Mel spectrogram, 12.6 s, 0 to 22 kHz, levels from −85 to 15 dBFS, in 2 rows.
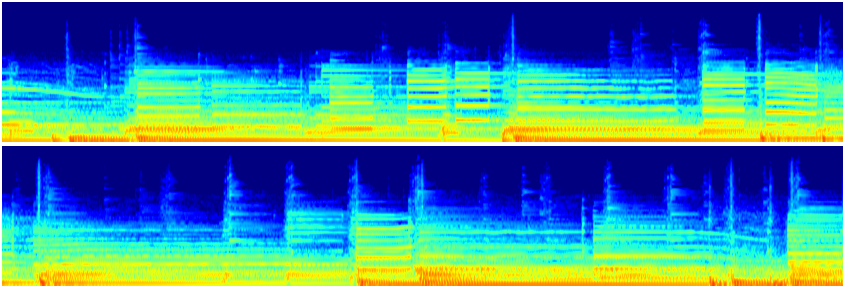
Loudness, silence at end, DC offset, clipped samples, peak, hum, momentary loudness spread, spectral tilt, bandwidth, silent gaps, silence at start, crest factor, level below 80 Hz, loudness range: -16 LUFS; 0 s; under 0.1%; under 0.1%; 0 dBFS; none; 7 LU; -8.5 dB/octave; 4.7 kHz; none; 0 s; 14 dB; -16 dBFS; 2 LU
